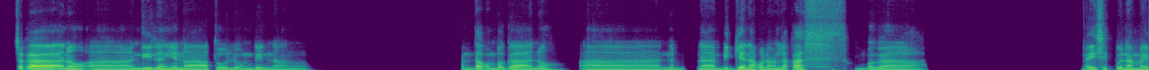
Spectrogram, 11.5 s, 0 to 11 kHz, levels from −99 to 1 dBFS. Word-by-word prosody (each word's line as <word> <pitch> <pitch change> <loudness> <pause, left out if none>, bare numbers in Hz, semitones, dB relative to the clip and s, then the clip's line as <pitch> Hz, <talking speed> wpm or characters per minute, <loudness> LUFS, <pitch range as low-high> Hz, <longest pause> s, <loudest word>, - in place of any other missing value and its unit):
Tsaka 110 -2 +7
ano, 120 -6 +1
ah, 95 0 -1
hindi 110 +1 +2
lang 105 -1 +1
yun. 110 -1 +1
Nakakatulong 95 -1 -1
din 95 -1 -2
ng 90 -2 -7 1.5
Kanta. 100 +1 -2
Kumbaga 100 +1 -1 0.2
ano, 115 +4 -2 0.4
ah, 90 -2 -3
nab 95 0 -4 0.2
nabigyan 100 +1 +2
ako 100 - -1
ng 100 - -1
lakas, 100 -1 +2 0.4
kumbaga 95 0 -4 2.0
Naisip 100 0 -1
ko 110 - +1
na 100 - +3
may 95 0 0
100 Hz, 120 wpm, -23 LUFS, 95-100 Hz, 2.0 s, Tsaka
